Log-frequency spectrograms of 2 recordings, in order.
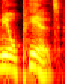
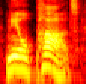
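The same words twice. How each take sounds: First: The surname does not rhyme with heart. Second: The surname rhymes with the word heart. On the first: "you'll hear someone like a Rush fan call him" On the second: "it's kind of like heart, but with a P"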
